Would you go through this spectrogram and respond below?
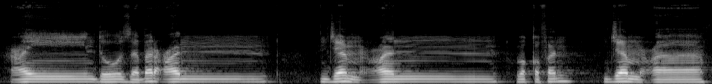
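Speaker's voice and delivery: slow, drawn-out جمعن then جمعا; slow recitation; spelling drill. Shown as a demonstration. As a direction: sound out slowly. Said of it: "spelling drill".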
